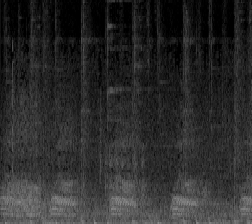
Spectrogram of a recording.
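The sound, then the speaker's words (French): A crow caws hoarsely about five times in a steady rhythm, each harsh, raspy call loud, with no voices in between. “C'est le corbeau, évidemment. Un oiseau connu pour être particulièrement bruyant avec ses croassements rauques et graves.”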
